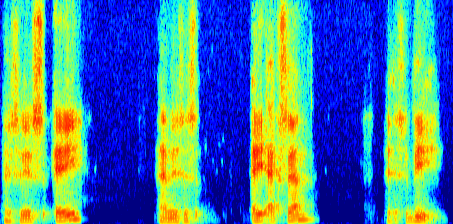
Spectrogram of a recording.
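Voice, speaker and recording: A man working through an exam problem as a math tutor, thinking aloud with pauses and fillers. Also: medium pitch, highs cut off. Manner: slow, hesitant, thinking aloud while sketching. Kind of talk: exam solution walkthrough.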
